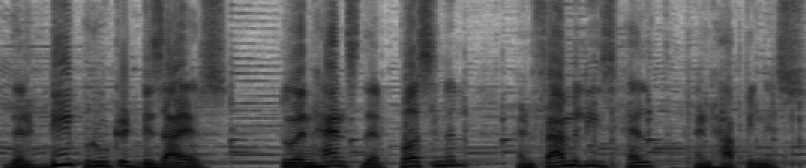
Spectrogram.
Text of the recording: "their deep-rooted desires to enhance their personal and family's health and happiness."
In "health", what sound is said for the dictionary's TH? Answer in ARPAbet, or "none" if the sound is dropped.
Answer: T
